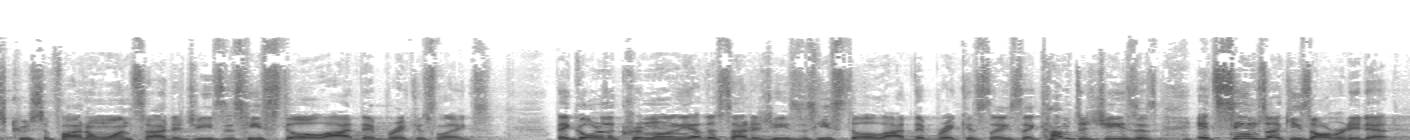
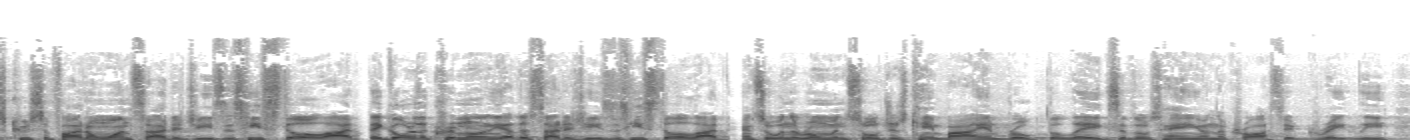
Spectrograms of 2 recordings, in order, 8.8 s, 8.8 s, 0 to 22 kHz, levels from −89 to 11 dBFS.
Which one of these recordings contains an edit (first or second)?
second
